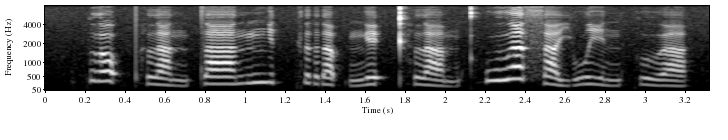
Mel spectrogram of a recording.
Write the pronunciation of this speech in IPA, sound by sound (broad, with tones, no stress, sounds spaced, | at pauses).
p l ɔ˥˩ ʔ pʰ l a˩˦ n t aː˦˥ n ŋ i˦˥ t̚ k r a˨˩ p̚ ŋ e˦˥ ʔ kʰ l a˩˦ m kʰ w u˥˩ a̯ s a˩˦ j w i˩˦ n k u˧ a̯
